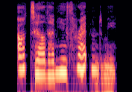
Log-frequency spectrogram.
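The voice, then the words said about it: Small, timid voice. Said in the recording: “I say in a small voice.”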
